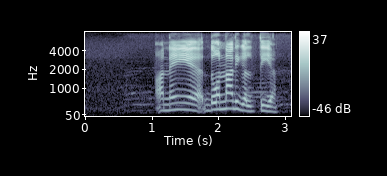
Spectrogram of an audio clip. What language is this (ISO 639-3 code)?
pan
